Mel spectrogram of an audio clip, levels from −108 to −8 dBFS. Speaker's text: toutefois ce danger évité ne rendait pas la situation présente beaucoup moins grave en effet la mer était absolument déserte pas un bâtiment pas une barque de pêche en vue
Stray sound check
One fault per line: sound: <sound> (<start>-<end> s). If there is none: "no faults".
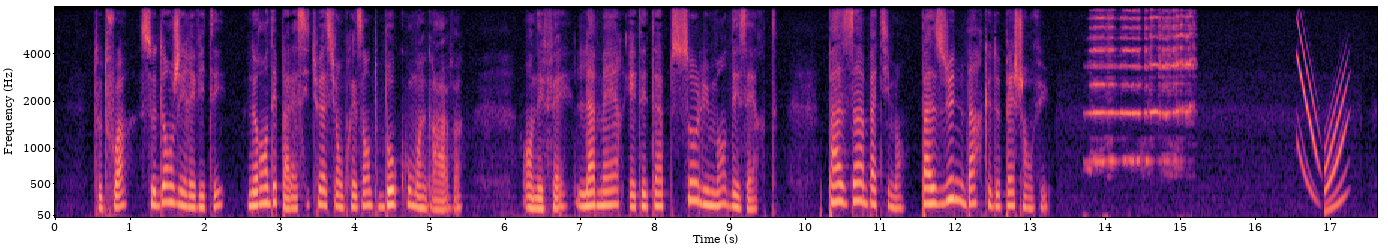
sound: squeak (13.7-15.2 s)
sound: chirp (16.5-17.3 s)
